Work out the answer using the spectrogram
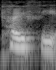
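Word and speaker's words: Ko-fi: i have set up a coffee account or a kofi account i think it's pronounced kofi account um because i know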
